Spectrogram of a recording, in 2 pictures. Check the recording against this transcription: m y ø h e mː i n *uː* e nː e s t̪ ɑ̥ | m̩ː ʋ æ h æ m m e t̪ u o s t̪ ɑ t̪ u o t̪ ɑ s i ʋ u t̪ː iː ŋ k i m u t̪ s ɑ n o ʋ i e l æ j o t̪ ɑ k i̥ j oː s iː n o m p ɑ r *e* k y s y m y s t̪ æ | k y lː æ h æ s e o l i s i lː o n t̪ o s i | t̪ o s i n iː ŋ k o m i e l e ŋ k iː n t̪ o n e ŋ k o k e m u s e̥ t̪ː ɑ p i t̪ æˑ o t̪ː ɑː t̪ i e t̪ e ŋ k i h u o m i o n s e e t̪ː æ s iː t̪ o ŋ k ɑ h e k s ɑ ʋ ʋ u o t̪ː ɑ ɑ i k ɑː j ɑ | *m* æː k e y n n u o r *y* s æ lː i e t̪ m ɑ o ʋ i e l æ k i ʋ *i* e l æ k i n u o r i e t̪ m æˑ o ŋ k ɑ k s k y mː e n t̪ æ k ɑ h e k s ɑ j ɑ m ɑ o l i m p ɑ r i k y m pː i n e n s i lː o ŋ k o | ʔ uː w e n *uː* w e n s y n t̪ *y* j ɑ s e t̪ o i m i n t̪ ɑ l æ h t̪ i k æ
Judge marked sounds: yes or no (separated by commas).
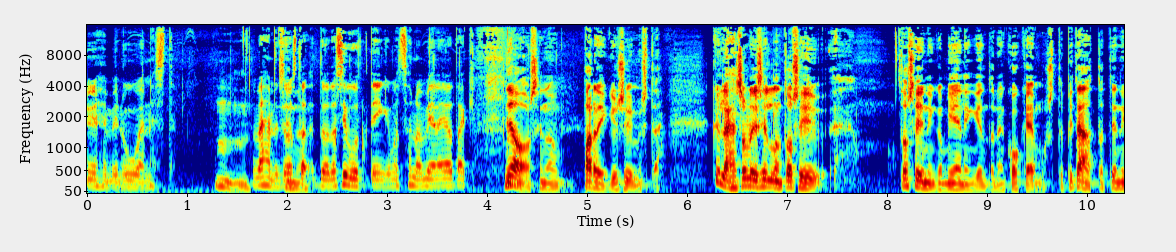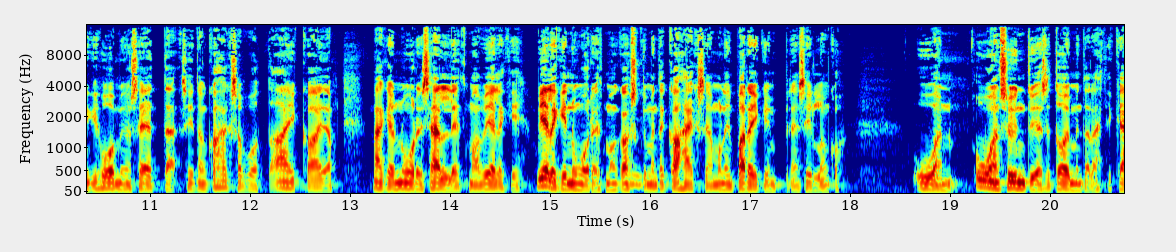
yes, no, yes, no, yes, yes, yes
